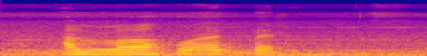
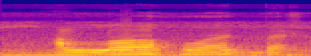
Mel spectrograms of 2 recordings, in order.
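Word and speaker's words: الله أكبر: এভাবে উচ্চারণ হয়। আমি আরবিটা বলতেছি। আপনারা আমার মুখে মুখে বলেন। আল্লাহু আকবার। আল্লাহু আকবার। লা ইলাহা ইল্লাল্লাহু ওল্লাহু আকবার। আল্লাহু আকবার।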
